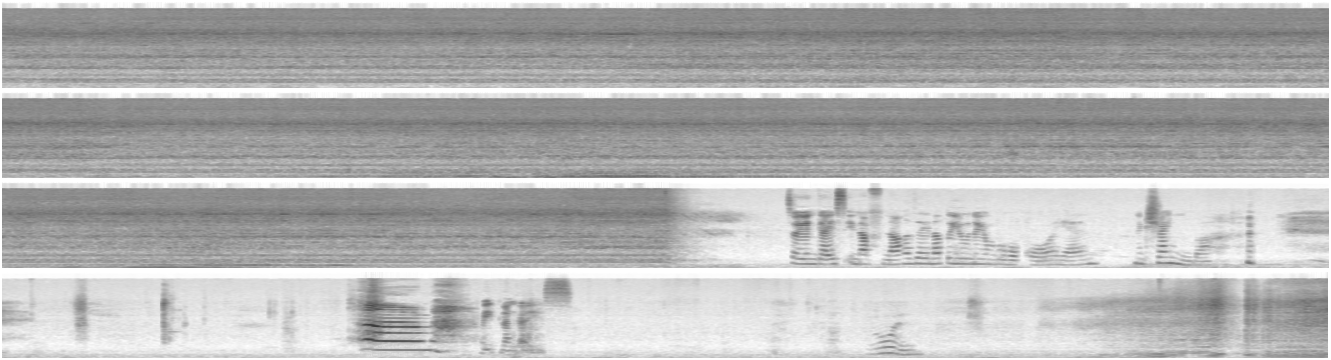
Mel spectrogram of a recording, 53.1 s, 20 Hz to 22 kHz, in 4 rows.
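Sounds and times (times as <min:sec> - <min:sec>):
hair dryer running: 0:00.0 - 0:33.8, 0:50.4 - 0:53.0
deep rumble: 0:17.0 - 0:21.4.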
